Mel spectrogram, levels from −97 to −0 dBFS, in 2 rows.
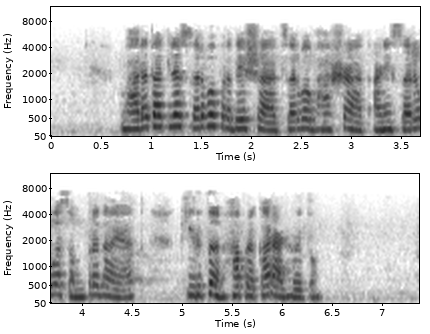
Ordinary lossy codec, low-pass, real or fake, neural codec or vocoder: AAC, 48 kbps; 7.2 kHz; real; none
